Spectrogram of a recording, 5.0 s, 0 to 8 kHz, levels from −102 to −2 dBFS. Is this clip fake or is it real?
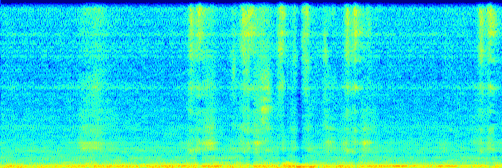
fake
